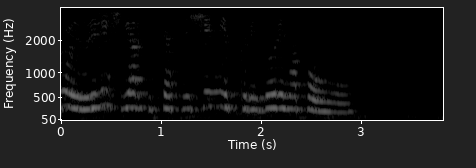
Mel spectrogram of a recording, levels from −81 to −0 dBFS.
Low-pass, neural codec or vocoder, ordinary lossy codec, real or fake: 3.6 kHz; none; AAC, 24 kbps; real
